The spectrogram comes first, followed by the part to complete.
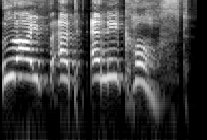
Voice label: Female Dragon Attack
